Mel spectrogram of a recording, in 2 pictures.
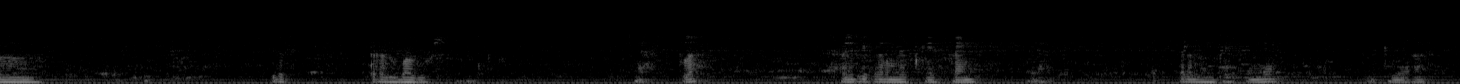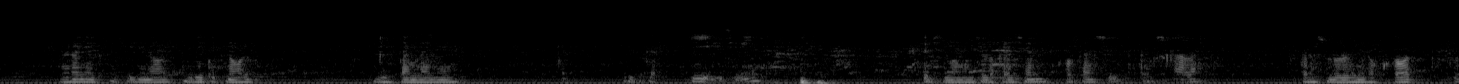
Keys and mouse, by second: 0.3-1.9 drag, 1.9-3.6 right drag, 4.2 click, 6.2 middle click, 8.6 click, 9.2 click, 9.4 click, 10.0 click, 13.1 click, 23.3-24.3 middle drag, 27.0-29.1 middle drag.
